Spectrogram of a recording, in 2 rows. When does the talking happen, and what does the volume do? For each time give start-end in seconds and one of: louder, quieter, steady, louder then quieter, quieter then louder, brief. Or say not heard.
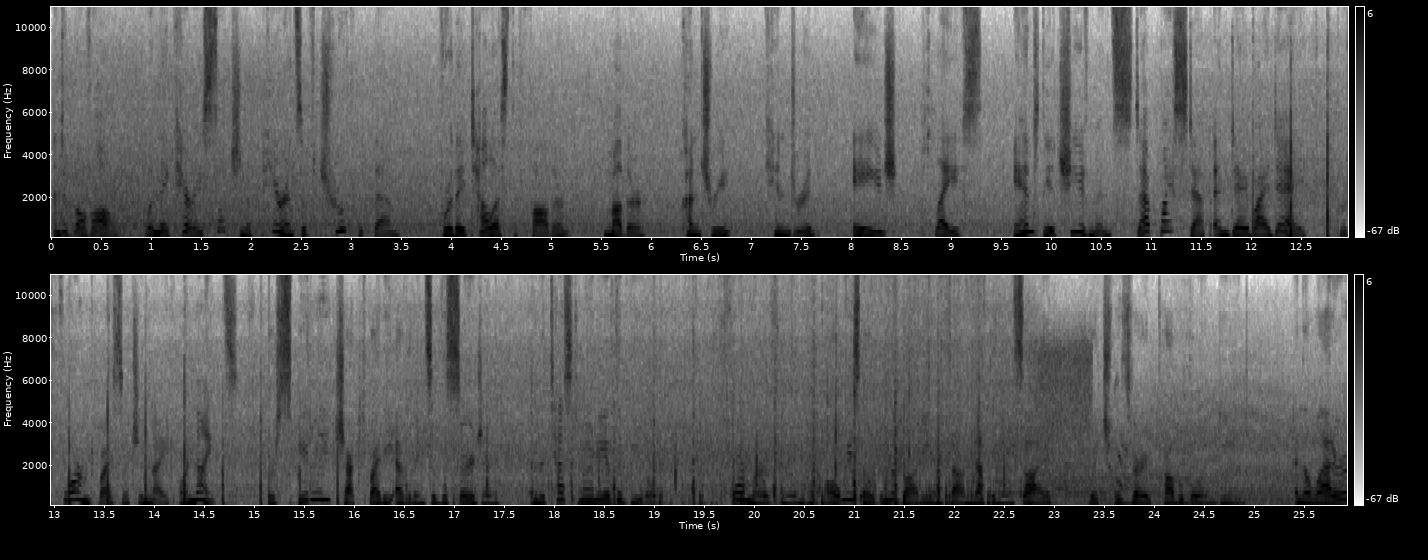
0.0-25.8 steady.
